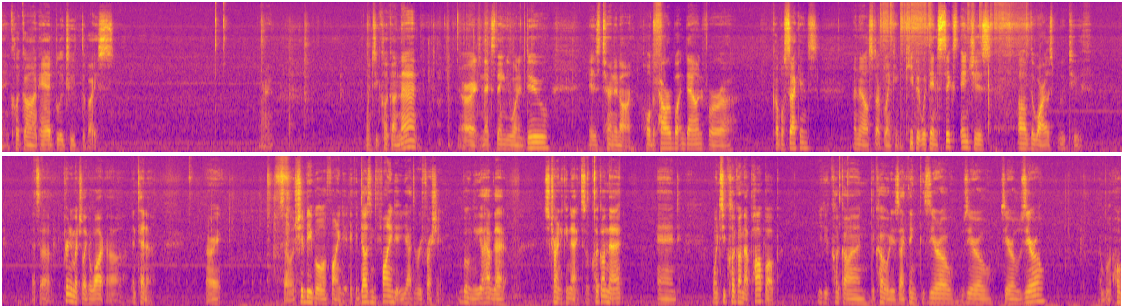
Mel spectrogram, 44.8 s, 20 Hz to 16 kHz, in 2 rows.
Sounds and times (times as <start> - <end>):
Speech: 0.0 - 2.3, 5.1 - 5.5, 7.2 - 8.4, 9.1 - 11.0, 11.7 - 14.7, 15.4 - 16.4, 17.0 - 21.8, 23.0 - 25.5, 26.5 - 26.8, 27.8 - 32.6, 33.2 - 34.8, 35.5 - 36.0, 36.6 - 38.0, 38.7 - 43.3, 44.3 - 44.7.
